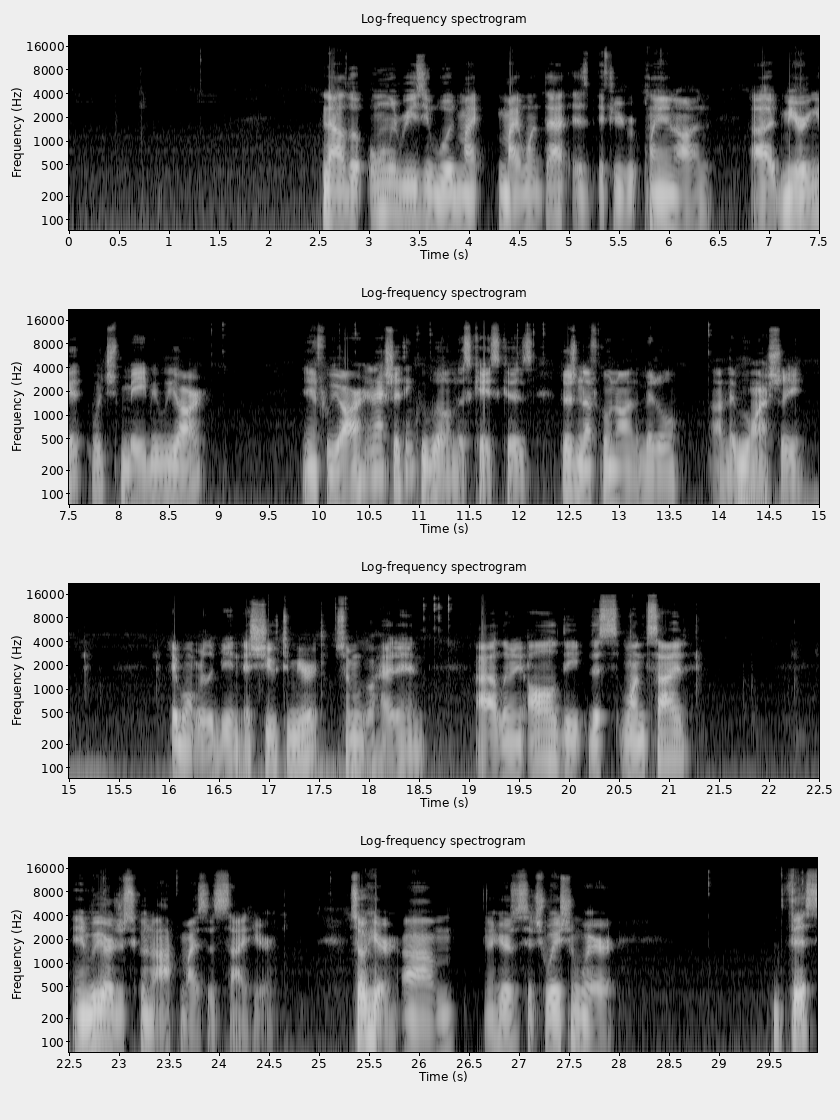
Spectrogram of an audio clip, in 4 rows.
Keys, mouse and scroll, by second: 0.7 alt+middle drag, 0.9-1.3 alt+scroll down 1, 1.3-6.0 alt+drag, 7.7 ctrl+z, 8.9 click, 9.3 4, 10.3 click, 10.9 click, 11.9 click, 12.2 click, 12.7-13.9 alt+drag, 15.0 Delete, 15.7 Delete, 16.8 Delete, 18.5 click, 18.7 click, 19.5 Up, 20.0 Up, 20.1 Up, 21.1 Delete, 22.7-23.6 alt+drag, 24.1 alt+middle drag, 24.7 alt+middle click, 25.1-28.9 alt+drag, 29.7 click.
